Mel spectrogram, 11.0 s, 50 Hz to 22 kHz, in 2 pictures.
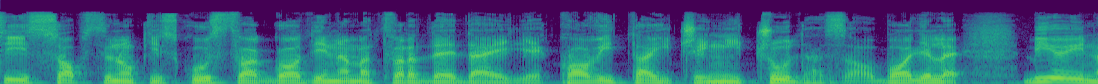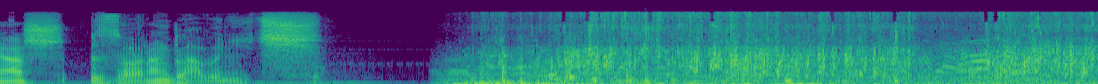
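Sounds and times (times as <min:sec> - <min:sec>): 
speech: 0:00.0 - 0:08.6
very salty spring water pouring into a pool at a natural spa in Serbia: 0:07.7 - 0:10.9.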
